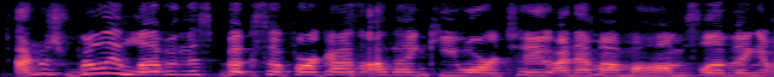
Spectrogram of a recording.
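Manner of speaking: plain reading voice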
